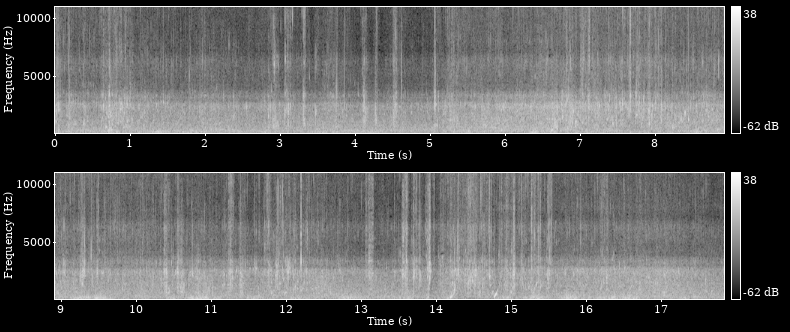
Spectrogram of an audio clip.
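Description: Shallow water flows and trickles steadily.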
